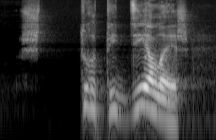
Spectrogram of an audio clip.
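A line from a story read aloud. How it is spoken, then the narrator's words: Frightened boy's shriek. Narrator (Russian): испуганно не то вскрикнул, не то взвизгнул мальчик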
